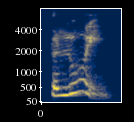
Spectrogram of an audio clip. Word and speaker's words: Boulogne: here and I'm so thrilled that you pronounced my name correctly I was a bit worried then correctly but I know it's those French words that end in g and e that do it to you every time I was looking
